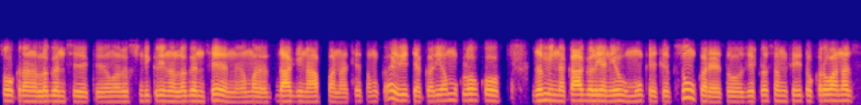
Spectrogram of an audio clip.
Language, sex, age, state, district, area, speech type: Gujarati, male, 18-30, Gujarat, Surat, rural, conversation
